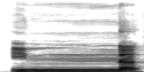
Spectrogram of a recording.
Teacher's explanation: You have the noon, full nasal sound.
